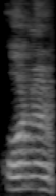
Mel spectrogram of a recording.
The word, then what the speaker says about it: honour: गर्छ हैन त्यसरी नै HONOUR यसलाई उच्चारण गर्दैन ओनर भन्छ हैन त्यसरी नै त्यो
